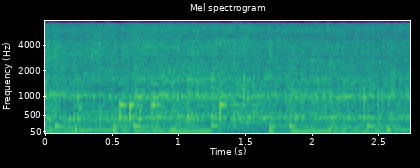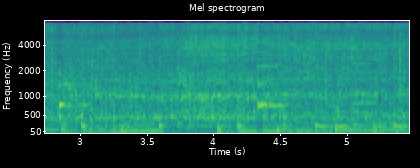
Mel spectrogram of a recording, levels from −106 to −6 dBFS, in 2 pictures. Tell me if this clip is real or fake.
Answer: real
